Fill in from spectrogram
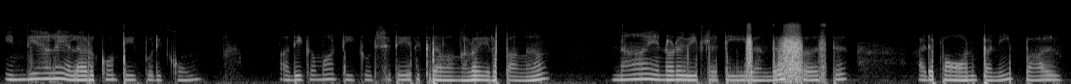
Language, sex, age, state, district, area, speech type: Tamil, female, 18-30, Tamil Nadu, Perambalur, urban, spontaneous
